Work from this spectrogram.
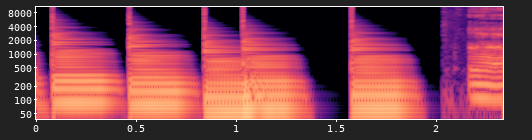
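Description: A Yamaha DX7 synth patch recreating an 80s sound plays as a run of loud, bright stabs with rich harmonics. Each tone decays quickly, with short gaps between them, and a different timbre comes in at the end. No one speaks.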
